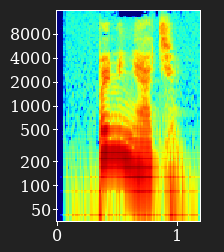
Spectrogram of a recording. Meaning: 1. to alter, to change 2. to exchange, to change
- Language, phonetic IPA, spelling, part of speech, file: Russian, [pəmʲɪˈnʲætʲ], поменять, verb, Ru-поменять.ogg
